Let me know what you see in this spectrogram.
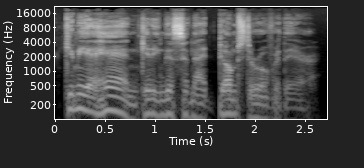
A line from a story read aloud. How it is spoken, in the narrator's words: snarled the man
